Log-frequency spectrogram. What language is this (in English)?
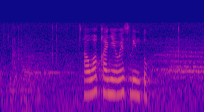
Sundanese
